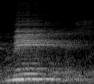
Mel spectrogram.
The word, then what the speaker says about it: mayonnaise: Actually the there are the spelling is like three syllables but actually two when you pronounce it if you know the sign in the dictionary it's actually two and a half.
